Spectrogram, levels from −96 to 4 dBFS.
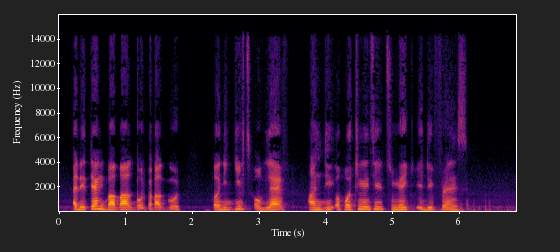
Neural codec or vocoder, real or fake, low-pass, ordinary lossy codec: autoencoder, 48 kHz, 32 numbers a frame, DAC-VAE, trained on Japanese speech; fake; 14.4 kHz; MP3, 64 kbps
